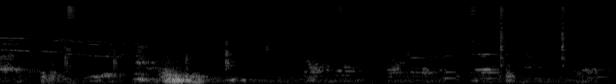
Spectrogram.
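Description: A mostly quiet stretch with faint, scattered clicks and taps from a stylus writing on a tablet screen, plus a brief low voice sound about two seconds in.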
